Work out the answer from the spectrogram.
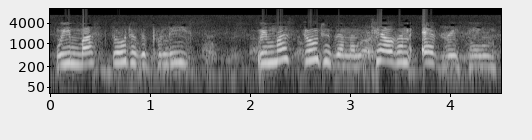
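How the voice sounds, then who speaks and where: A thin, narrow-band old radio recording of a woman acting a devoted young heroine. Her voice sits high, and she pleads with earnest, melodramatic feeling. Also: moderate pace, crowd noise, close to an everyday voice. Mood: earnest, resolute.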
